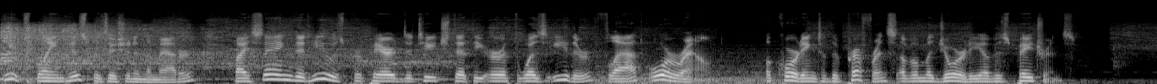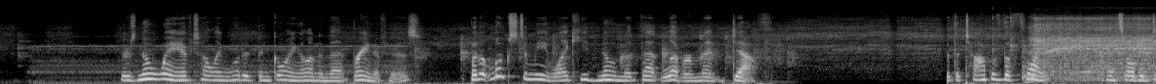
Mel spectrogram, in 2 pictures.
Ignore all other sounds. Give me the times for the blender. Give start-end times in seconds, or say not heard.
0.0-4.6, 21.4-23.0.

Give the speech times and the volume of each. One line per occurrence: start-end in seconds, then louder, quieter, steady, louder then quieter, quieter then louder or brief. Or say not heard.
0.0-10.8 steady
12.8-19.3 steady
21.0-23.0 brief.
